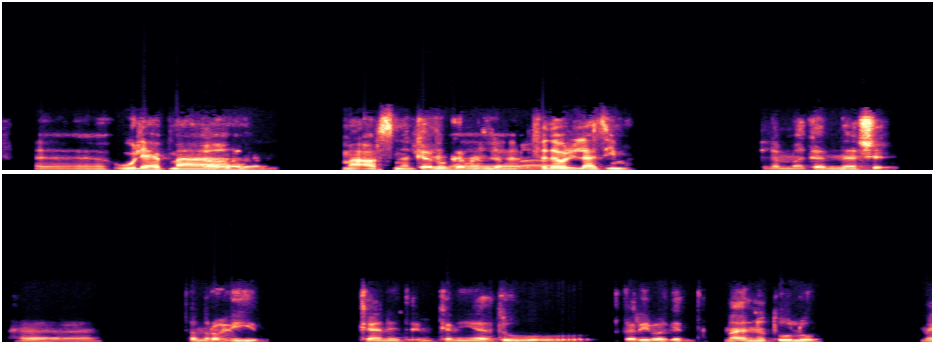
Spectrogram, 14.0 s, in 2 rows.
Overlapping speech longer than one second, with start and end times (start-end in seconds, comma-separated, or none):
3.1-4.3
